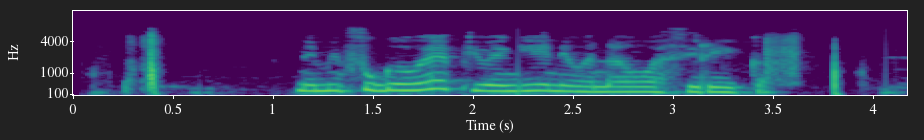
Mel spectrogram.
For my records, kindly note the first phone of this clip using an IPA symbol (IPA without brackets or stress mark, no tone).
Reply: n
